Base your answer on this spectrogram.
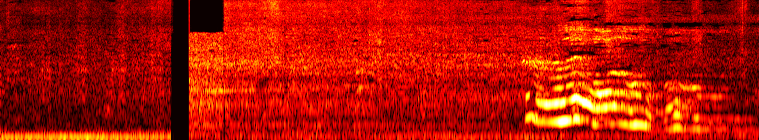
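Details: Alaskan Malamute named Yibo, a giant malamute, lets out a short wavering whine-howl near the end, a bending, richly harmonic tone lasting about a second, after a steady low hum and a brief cut in the sound.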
